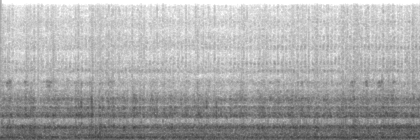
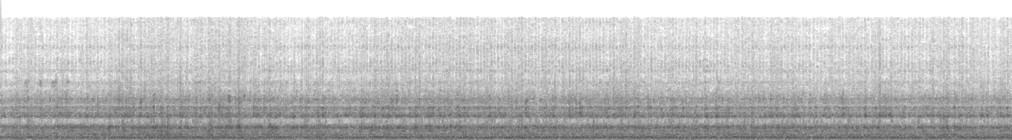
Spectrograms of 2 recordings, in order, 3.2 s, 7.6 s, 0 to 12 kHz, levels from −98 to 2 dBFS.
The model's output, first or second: second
